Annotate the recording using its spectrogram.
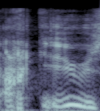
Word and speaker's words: Arceus: On a vraiment une grosse inspiration par rapport à Palworld sur du Pokémon Arceus ou Arceus vous allez sûrement pouvoir m'insulter sur les commentaires et sur les chats parce que je le prononce mal. Il y a même ma fille qui m'a engueulé tout à l'heure qui m'a dit non, c'est Arceus, c'est parti.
